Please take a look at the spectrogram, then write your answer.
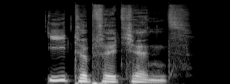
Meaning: genitive singular of i-Tüpfelchen
- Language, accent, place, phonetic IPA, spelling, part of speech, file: German, Germany, Berlin, [ˈiːˌtʏp͡fl̩çəns], i-Tüpfelchens, noun, De-i-Tüpfelchens.ogg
